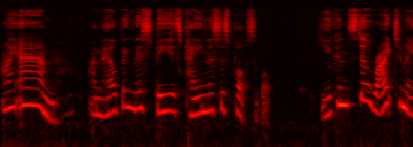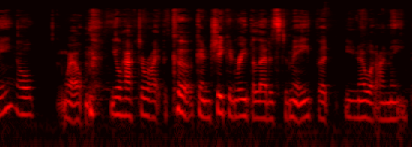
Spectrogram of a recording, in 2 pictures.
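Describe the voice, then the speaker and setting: Woman playing a mellow, motherly royal maid. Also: medium pitch, normal speed, close to an everyday voice. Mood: sympathetic. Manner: soothing, motherly, folksy. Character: kindly, proper, folksy royal maid. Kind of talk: fantasy audio drama acting.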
